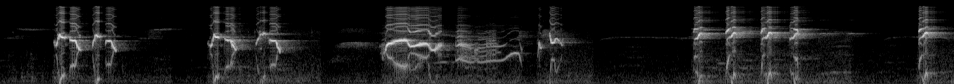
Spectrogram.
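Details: A rough fighting song from an oriental magpie-robin: paired clipped chirps, then a long, warbled, swooping phrase, followed by a quick run of four sharp chirps and another pair.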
